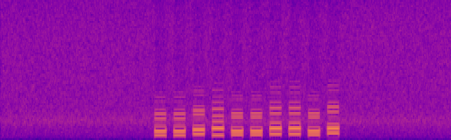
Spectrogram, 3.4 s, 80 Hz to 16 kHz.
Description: DTMF, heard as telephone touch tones, dialled by machine, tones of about 80 ms. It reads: 118344994#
